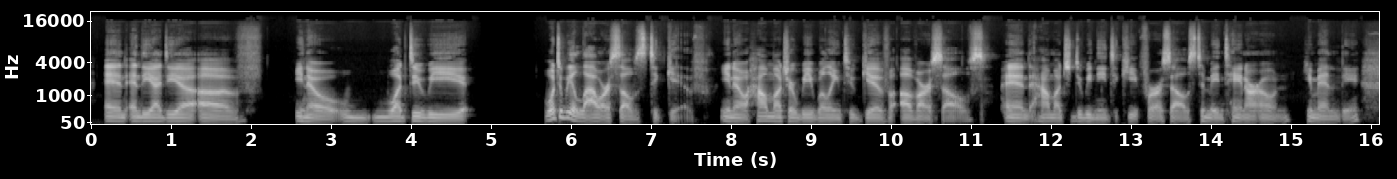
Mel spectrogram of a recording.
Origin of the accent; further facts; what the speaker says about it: the American South, United States; as a Southerner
